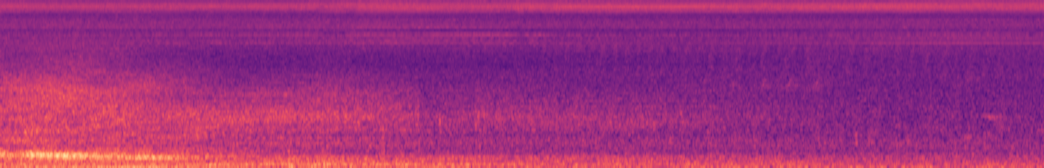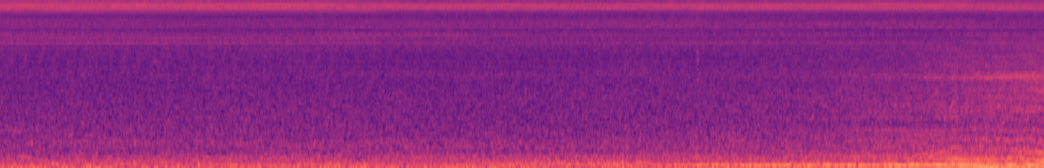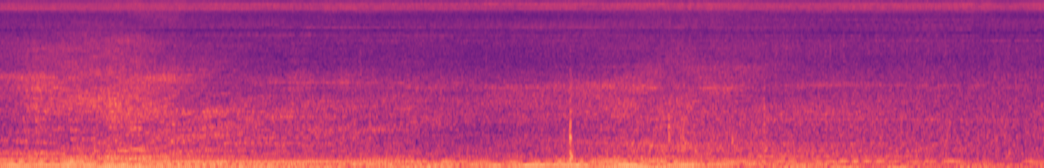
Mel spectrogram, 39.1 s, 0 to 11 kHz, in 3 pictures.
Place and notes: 北港溪, Xizhi Dist., New Taipei City - Stream
Stream, Cicada sounds, Traffic Sound
Sony PCM D50(soundmap 20120716-28,29 )
New Taipei City, Taiwan, July 2012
